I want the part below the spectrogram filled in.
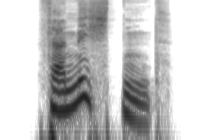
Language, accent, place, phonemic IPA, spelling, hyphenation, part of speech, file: German, Germany, Berlin, /fɛɐ̯ˈnɪçtn̩t/, vernichtend, ver‧nich‧tend, verb / adjective, De-vernichtend.ogg
- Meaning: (verb) present participle of vernichten; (adjective) crushing, devastating, destroying, withering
